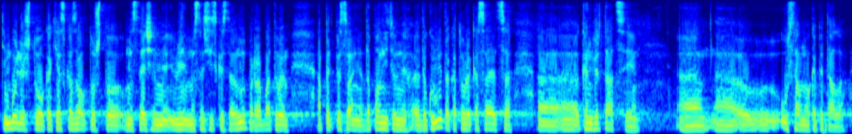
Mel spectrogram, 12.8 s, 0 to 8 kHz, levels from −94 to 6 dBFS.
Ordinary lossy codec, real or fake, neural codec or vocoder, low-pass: none; real; none; none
